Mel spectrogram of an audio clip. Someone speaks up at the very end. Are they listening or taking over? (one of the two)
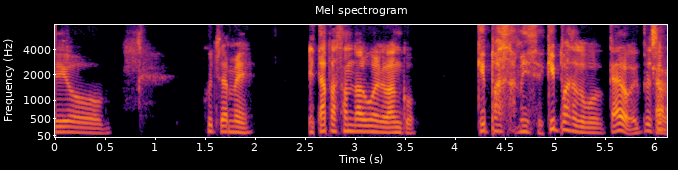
taking over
